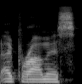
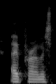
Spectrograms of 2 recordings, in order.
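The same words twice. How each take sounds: First: Said in the usual way. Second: Soft laughing promise, much quieter. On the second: Real, not acted. Promising the chat with a soft laugh. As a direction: chuckle it out under your breath. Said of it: "laughs I promise".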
